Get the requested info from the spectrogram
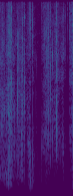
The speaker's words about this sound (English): He's going to pull out the piece of paper and kind of read through again. Just kind of crumple it up and just toss it.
